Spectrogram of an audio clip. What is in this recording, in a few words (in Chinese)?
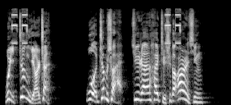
男 游戏年轻声音骑士; 国语男声配音; 浑厚男声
